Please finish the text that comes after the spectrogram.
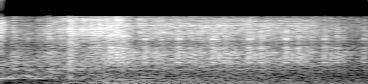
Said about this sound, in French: Mais qu'est-ce qui se passe après que les camions poubelles sont passés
